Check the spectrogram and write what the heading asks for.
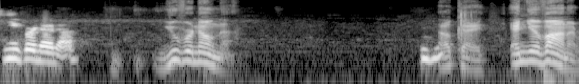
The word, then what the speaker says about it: Uvernona: I know I messed up your name, your Vanana, did I say it right? Say it. Say it correctly for me. I know it's close. I know I'm close, but not Say your name correctly. It's Vernona.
